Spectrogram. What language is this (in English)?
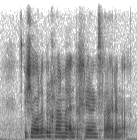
Afrikaans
